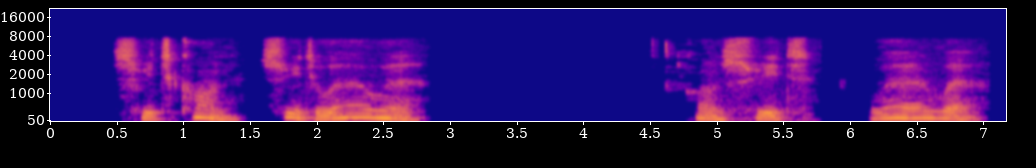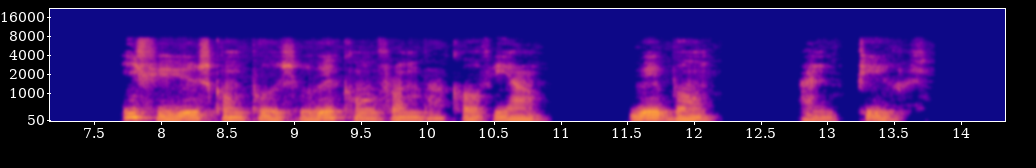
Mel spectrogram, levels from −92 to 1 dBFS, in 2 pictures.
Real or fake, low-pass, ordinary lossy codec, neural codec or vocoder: real; none; none; none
